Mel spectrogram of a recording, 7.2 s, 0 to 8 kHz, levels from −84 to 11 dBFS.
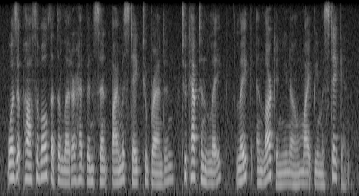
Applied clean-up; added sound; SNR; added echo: none; none; none; none.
